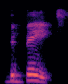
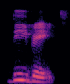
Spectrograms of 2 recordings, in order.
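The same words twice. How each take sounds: First: The stress is on the second syllable. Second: The stress is on the first syllable. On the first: It is used as a verb. "But if it's a verb" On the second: It is used as a noun. "if the word is used as a noun, the primary stress is on the first syllable"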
